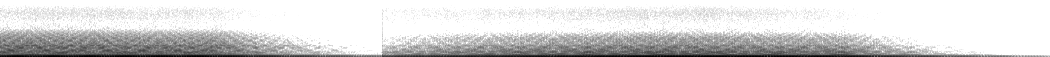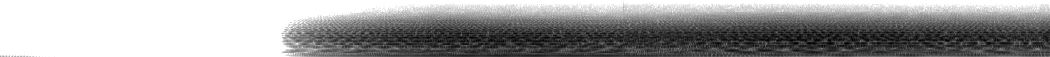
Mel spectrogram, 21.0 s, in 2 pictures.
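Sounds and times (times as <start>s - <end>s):
synthesizer drone in C: 0.0s - 3.2s, 3.8s - 9.2s, 14.0s - 21.0s.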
